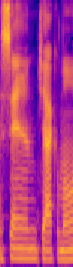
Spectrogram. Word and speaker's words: San Giacomo: Yeah, San Giacomo.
